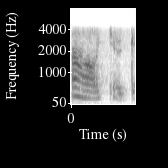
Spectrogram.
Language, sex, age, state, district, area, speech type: Malayalam, female, 18-30, Kerala, Wayanad, rural, conversation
